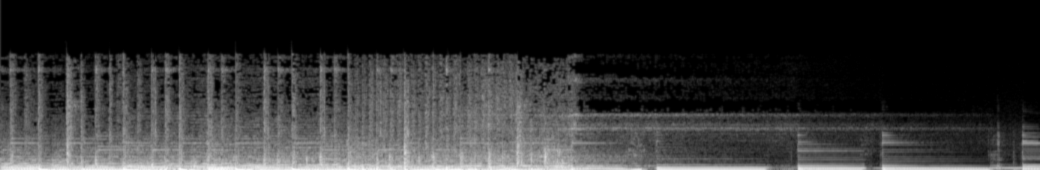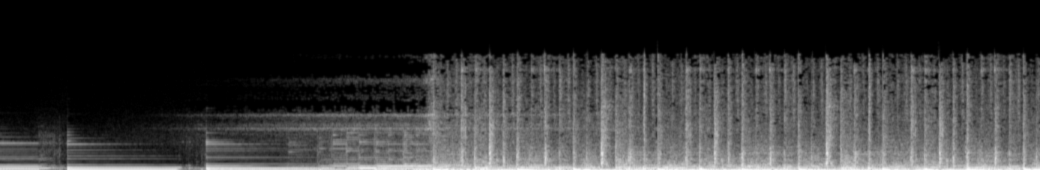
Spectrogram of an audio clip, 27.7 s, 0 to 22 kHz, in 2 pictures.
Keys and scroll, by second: 0.0-0.5 typing, 18.0 z, 18.9 v, 21.4 super+-, 23.5-24.7 typing.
